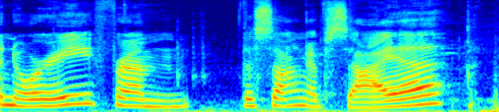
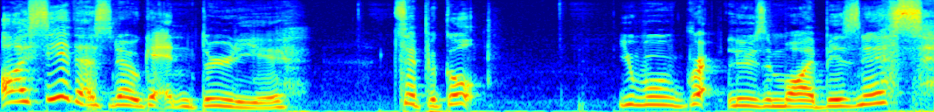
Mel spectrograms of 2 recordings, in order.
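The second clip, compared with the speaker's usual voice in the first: put-on, half-remembered British accent; 5 dB quieter than usual. Customer being thrown out of a store answers the clerk, attempted British accent. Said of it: "I forgot how to do a British accent".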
